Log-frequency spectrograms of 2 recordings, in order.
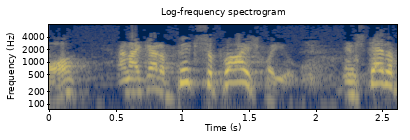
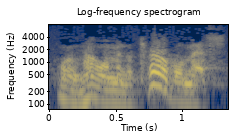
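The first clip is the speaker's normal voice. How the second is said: ordinary talk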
